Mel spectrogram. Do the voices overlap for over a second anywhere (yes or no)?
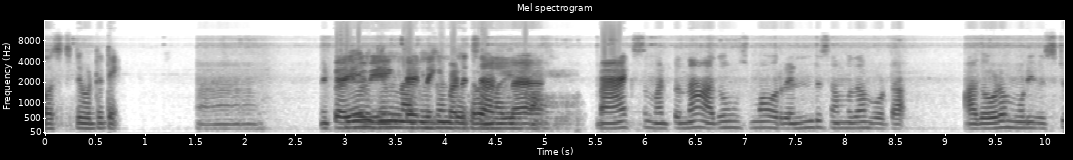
yes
